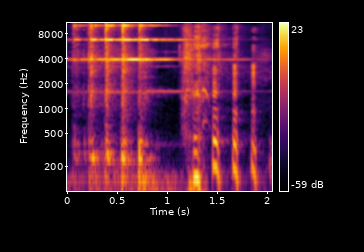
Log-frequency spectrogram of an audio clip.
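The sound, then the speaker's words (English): A small bell struck rapidly a few times, its bright metallic ringing tone sustaining between strokes before fading, with voices following. “What does the bell signify?”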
